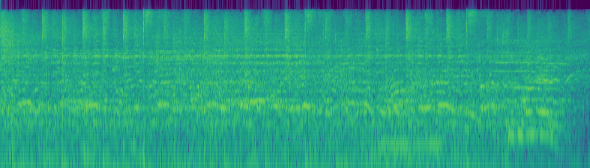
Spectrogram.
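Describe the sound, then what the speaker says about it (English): A large crowd riots outside an army base in southern Israel, with loud continuous shouting, babble and running footsteps that fade slightly at the end. "A crowd gathered outside the army base in southern Israel and broke through the gates."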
